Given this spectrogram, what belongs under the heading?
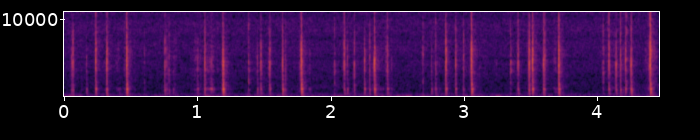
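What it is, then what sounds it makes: Empty cardboard box scratched and tapped inside. Fingernails of both hands scratch and tap the inner walls of an open, empty, round cardboard box lying on its side and lined with white paper. A quick, irregular patter of dry clicks and scrapes follows, each tap dying almost instantly with a faint hollow ring around 900 Hz.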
